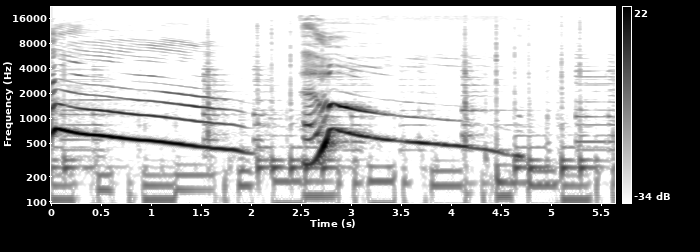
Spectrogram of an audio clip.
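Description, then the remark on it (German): A human voice imitates a wolf howling as a vocal warm-up game for children, in long, sliding tones that drift downward, then rise sharply and fall again, loud over a steady rhythmic backing beat. “Zuerst fangen wir an, wie ein Wolf zu heulen.”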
